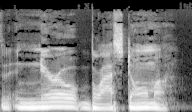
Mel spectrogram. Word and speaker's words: neuroblastoma: He's dying of cancer, neuroblastoma. What is it? – I think you got it. Said it right the first time. – Diagnosed with neuroblastoma.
